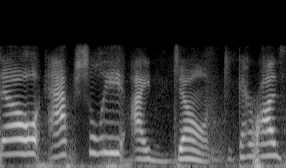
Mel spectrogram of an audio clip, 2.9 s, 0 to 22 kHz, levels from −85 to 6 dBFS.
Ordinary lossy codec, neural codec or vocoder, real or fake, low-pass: Opus, 32 kbps; codec, 24 kHz, 1.2 kbps, DualCodec; fake; 7.2 kHz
